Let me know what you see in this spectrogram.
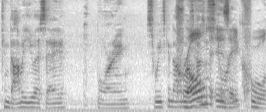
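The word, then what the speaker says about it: Chrume: discovered Chrome and I first read it as Crom and then I was like, uh, that's kind of stupid. But then I like saw a video of somebody pronounced it Chrome and I was like, oh, thank God.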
